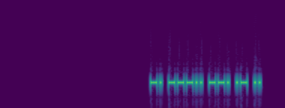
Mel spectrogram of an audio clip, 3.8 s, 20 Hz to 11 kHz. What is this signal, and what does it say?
Morse code, heard as a keyed tone, about 40 wpm, 700 Hz. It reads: N8GAI
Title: USA Call Signs - 5 Characters - 40wpm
